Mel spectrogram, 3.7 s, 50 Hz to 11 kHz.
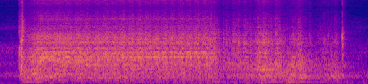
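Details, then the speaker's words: Farmall 140 tractor (1962 vs 1974 comparison), coil wire removed, starter only: strong, even whirring crank about three turns a second, no firing, grinding or drag; normal 12-volt starter cranking compared with the 6-volt starter. "you can hear the differences in the uh 12vt starter versus the 6volt starter"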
